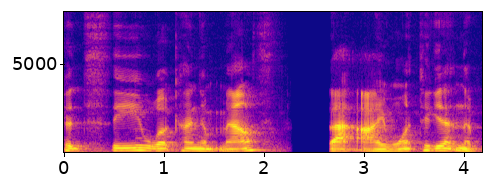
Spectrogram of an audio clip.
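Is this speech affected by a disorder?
Yes: cerebral palsy; affects speech to an extent.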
